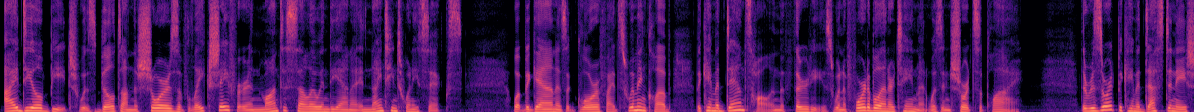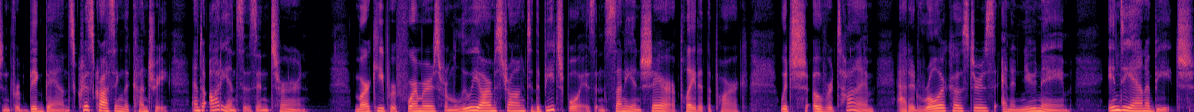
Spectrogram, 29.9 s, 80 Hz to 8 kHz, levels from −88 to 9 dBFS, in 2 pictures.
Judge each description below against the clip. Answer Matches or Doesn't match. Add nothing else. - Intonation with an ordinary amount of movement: Doesn't match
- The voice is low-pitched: Doesn't match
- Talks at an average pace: Matches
